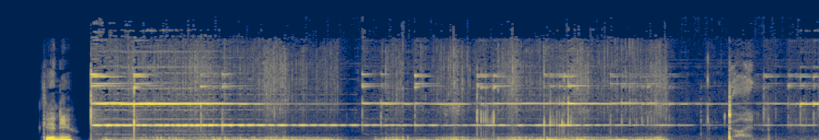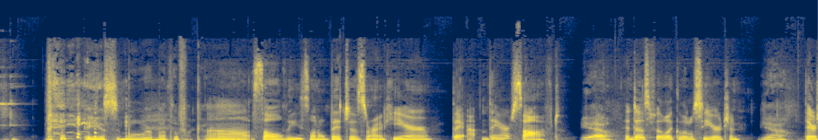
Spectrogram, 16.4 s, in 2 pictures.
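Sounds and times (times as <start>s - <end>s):
speech: 0.4s - 1.2s, 9.0s - 16.3s
bell ding: 0.9s - 9.2s.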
